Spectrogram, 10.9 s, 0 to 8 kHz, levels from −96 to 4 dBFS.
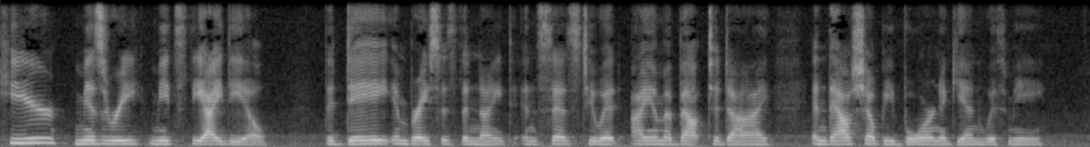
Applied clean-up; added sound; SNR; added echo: none; none; none; none.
